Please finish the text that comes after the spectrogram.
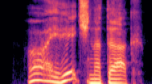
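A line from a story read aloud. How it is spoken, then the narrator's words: Grumbling husband. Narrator (Russian): проворчал муж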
